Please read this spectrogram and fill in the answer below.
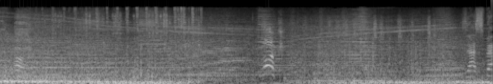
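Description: Film score music over a low rumble that fades out about two and a half seconds in, with one short vocal cry about three and a half seconds in.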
